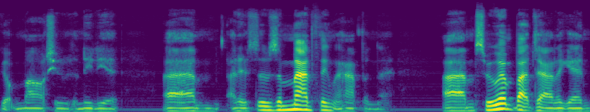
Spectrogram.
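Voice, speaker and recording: A man speaks at a very fast pace and fairly low pitch with ordinary pitch variation. His loudness swings a great deal. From southern England. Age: 60s. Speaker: comedian. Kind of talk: casual chat. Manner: halting.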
